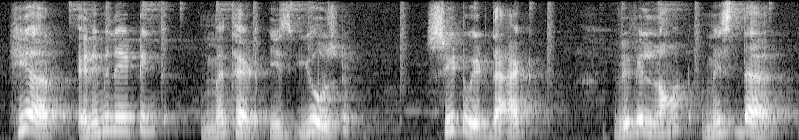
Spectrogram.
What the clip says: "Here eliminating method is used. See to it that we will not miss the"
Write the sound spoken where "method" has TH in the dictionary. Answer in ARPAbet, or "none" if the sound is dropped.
T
